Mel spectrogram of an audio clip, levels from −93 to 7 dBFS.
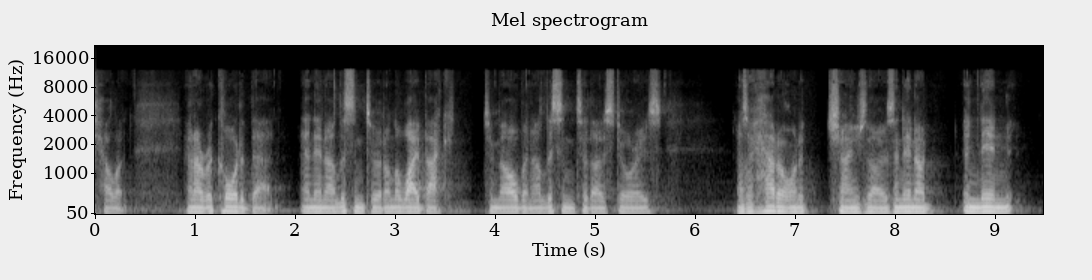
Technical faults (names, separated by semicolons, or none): none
